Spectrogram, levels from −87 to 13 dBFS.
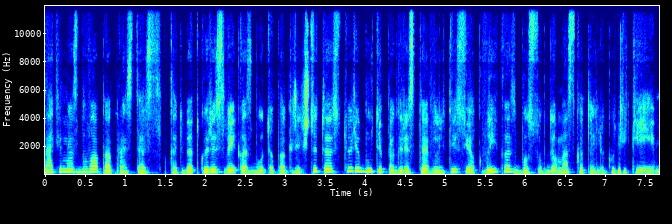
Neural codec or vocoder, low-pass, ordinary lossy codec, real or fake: codec, 24 kHz, 3 kbps, HILCodec; 10.8 kHz; Opus, 16 kbps; fake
